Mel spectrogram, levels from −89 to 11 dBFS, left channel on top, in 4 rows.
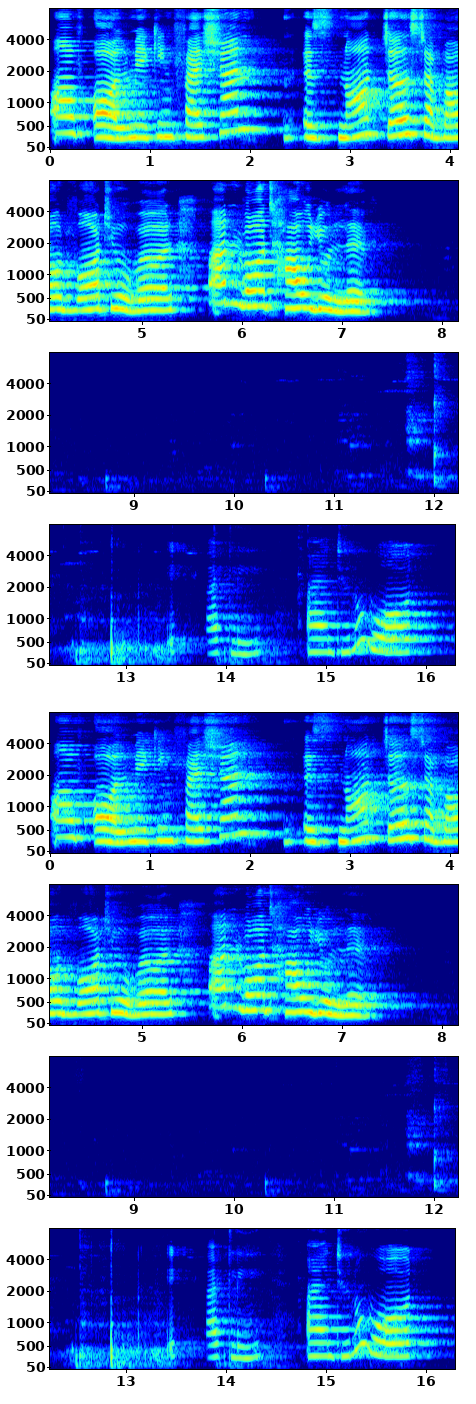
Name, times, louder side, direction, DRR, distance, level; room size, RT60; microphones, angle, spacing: voice 1, 0.0-2.1 2.3-7.3, left 3 dB, 35° left, 10 dB, 0.8 m, -26 dB
voice 2, 12.5-13.5 13.8-14.4 14.8-15.9, right 1 dB, 60° right, 8 dB, 1.4 m, -34 dB
20.5 x 9.7 x 7.1 m, 1.1 s
head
